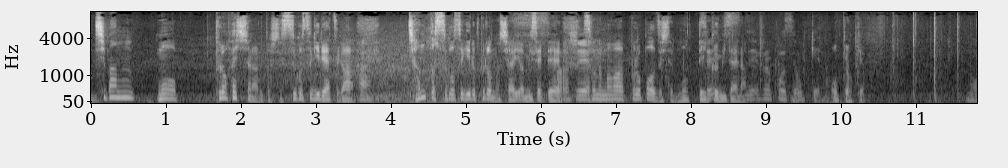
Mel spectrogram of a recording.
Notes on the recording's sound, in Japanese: 僕らは地元が一緒でして、今年は帰省の日も被っていたため、新年明けたて、路上収録しました。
